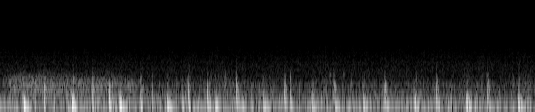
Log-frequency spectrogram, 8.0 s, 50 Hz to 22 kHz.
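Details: Female heart auscultated with different stethoscopes at Erb's point, mitral, tricuspid, aortic and pulmonic areas: steady low lub-dub about 80 a minute with faint hum; normal heart sounds.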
